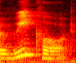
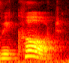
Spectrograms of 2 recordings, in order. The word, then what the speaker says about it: record: Donc l'enregistrement sera sur la première voyelle. A record, a record. Et le verbe, l'action d'enregistrer sera sur la deuxième voyelle. To record, to record. A record, to record.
